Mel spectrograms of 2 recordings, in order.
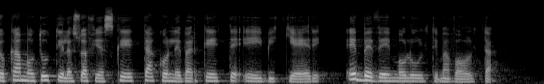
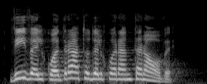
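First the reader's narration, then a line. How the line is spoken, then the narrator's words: Shouted. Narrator (Italian): gridò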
